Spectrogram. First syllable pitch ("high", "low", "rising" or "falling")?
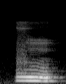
low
